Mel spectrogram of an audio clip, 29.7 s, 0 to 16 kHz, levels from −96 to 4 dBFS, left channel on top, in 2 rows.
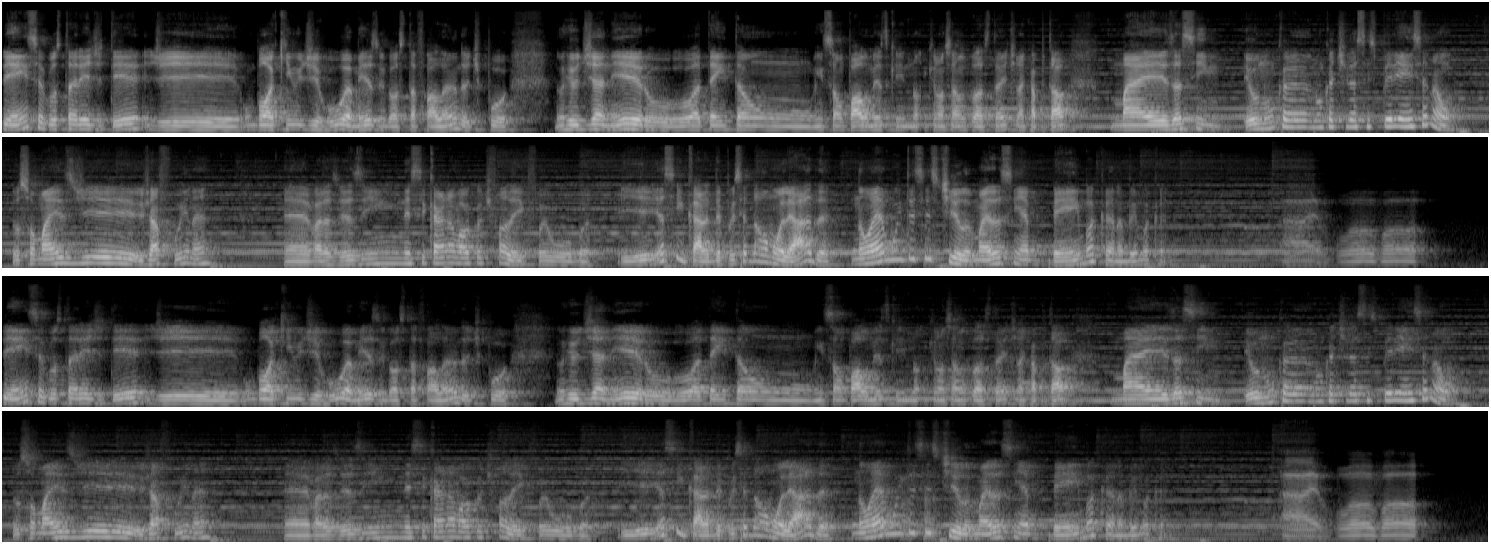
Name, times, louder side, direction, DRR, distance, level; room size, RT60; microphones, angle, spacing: voice 1, 0.0-14.5 15.0-17.0 17.7-20.8 21.0-26.3, left 3 dB, 85° left, 1.0 m, -33 dB
sound 1, 8.6-28.0, left 2 dB, 15° left, 1.2 m, -49 dB
voice 2, 23.8-24.2 27.6-29.0, right 4 dB, 70° right, 0.7 m, -43 dB
15.5 x 14.0 x 3.6 m
head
